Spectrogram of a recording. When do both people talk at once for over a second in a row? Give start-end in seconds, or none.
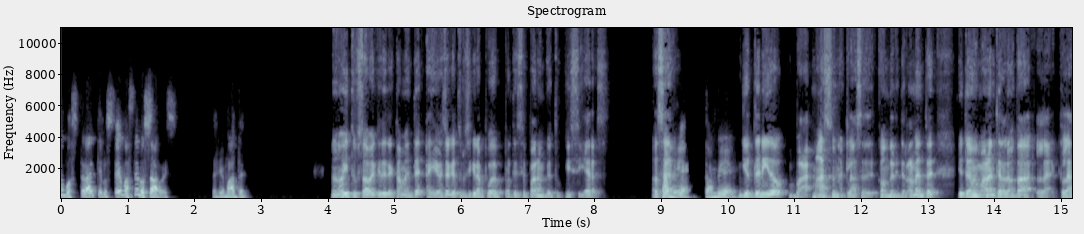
none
